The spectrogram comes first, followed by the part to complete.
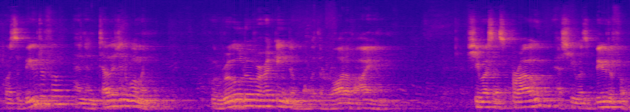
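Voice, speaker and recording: A man narrating a folk tale slowly and steadily as the storyteller of a live skit. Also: mid-range voice. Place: large hall. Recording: echoey hall, from far off.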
